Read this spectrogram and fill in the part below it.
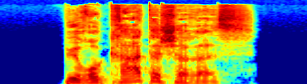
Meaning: strong/mixed nominative/accusative neuter singular comparative degree of bürokratisch
- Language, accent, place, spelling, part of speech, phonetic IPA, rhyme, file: German, Germany, Berlin, bürokratischeres, adjective, [byʁoˈkʁaːtɪʃəʁəs], -aːtɪʃəʁəs, De-bürokratischeres.ogg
